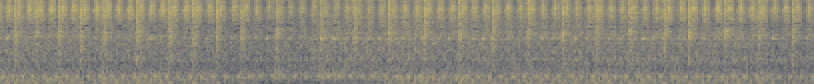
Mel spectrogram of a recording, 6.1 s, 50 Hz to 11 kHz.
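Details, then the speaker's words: 2001 Murray Select LT riding mower after oil change and carburetor cleaning (float needle stuck open from ethanol, gas flooded crankcase): steady single-cylinder putter, no misses or knocks, idle still too fast even with throttle lowered all the way back. "so lower the idle a little see it's all the way back still running too fast"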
